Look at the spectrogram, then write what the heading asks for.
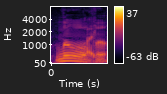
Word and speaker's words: Louisville: How do you say it? Louisville. With the with the with the Lou. Louisville. Yes. Like you got to make the O and the U really dominant in there.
